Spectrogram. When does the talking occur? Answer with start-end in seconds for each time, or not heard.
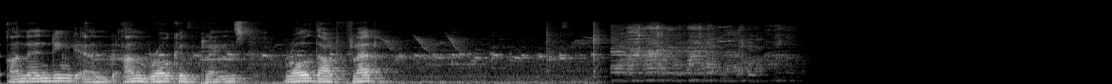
0.0-3.9.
